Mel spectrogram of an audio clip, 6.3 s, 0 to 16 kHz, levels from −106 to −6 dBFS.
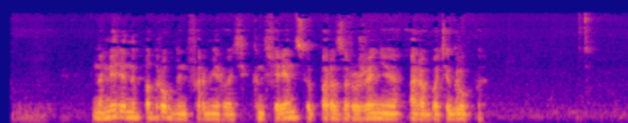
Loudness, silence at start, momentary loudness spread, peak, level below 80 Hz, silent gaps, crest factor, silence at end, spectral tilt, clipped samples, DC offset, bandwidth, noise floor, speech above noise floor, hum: -28 LUFS; 0.9 s; 10 LU; -12 dBFS; -54 dBFS; none; 18 dB; 0.4 s; -6.5 dB/octave; under 0.1%; under 0.1%; 11.5 kHz; -65 dBFS; 37 dB; none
